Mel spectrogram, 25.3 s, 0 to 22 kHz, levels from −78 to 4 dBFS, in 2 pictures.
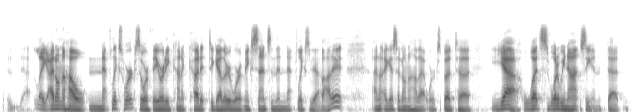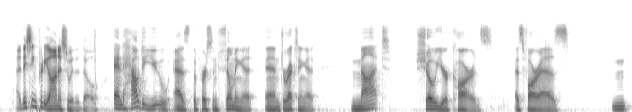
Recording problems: high frequencies cut off; noticeable; nothing above 8 kHz

